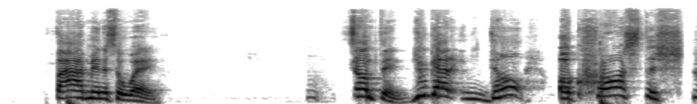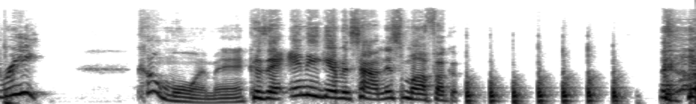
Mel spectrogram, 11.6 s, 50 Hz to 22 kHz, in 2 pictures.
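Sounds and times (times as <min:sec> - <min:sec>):
speech: 0:00.5 - 0:01.4, 0:02.6 - 0:06.2, 0:07.0 - 0:09.9
firm knocking on a door: 0:09.6 - 0:11.2.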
